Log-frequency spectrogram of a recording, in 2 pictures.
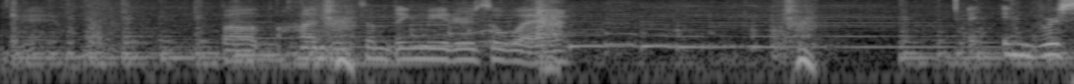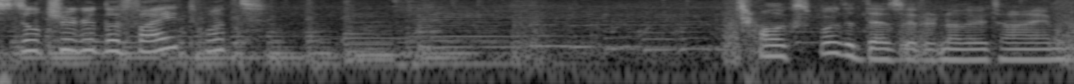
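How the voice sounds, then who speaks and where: A woman's voice: fairly low pitch, big pitch swings, measured pace, long pauses. A woman streaming a video game with casual commentary, talking to herself and to the game as she plays. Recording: game music behind the voice. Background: loud game music.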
